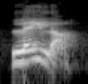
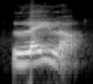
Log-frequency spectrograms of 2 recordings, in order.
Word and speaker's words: Leila: Even my name contains a schwa. Leila, Leila.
